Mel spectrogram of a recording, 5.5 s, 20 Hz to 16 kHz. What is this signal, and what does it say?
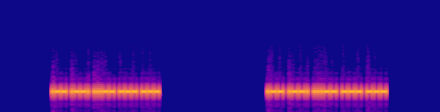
Morse code, heard as a keyed tone, about 50 wpm, 700 Hz. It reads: WP3OO WP3OO
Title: Speed Racing - USA 2x2 Call Signs 40wpm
